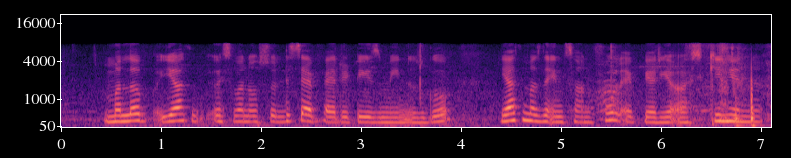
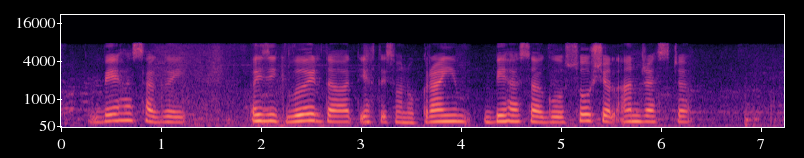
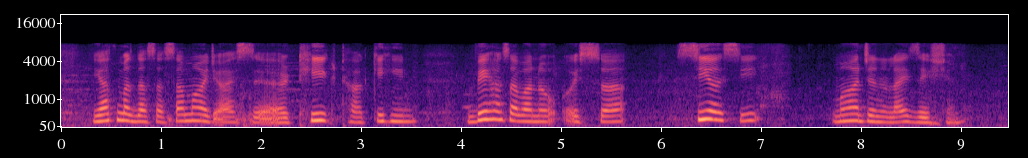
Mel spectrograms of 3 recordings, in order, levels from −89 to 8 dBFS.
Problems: constant background noise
